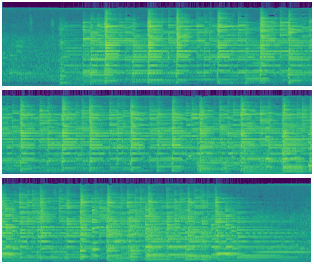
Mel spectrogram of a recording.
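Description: Acoustic guitar playing a song's instrumental intro, notes picked in a steady rhythm. Deeper bass notes join about ten seconds in.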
